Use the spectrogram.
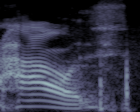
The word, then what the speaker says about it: house: então sua casa your house seu carro your Car casa o h tem o som de r o o de a o u de u o s de z i então casa House sua cheira s com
